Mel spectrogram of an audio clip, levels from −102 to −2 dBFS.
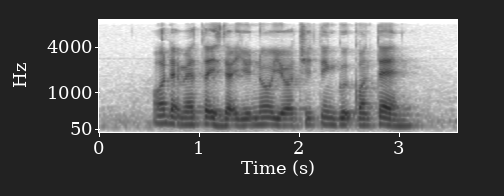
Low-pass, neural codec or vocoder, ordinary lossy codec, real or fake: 7.2 kHz; none; none; real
